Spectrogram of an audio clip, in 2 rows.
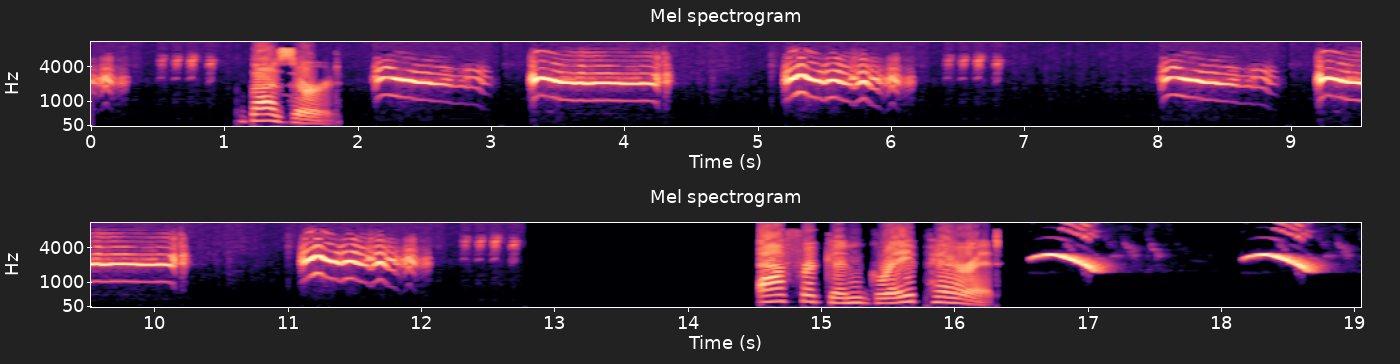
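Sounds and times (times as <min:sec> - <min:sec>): buzzard calling: 0:00.0 - 0:04.4, 0:05.2 - 0:06.9, 0:08.0 - 0:10.4, 0:11.1 - 0:12.7, 0:18.2 - 0:19.0.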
